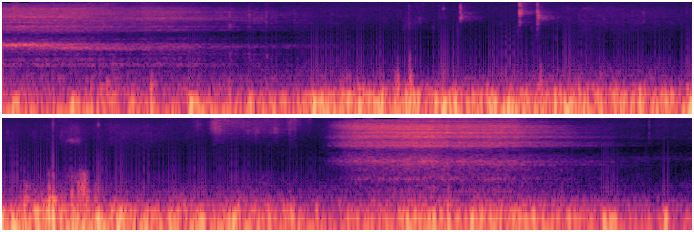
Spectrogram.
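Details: Slow, quiet, calm breaths with a soft airy hiss over a steady low rumble, from an ASMR heartbeat-and-breathing recording for falling asleep: normal breathing.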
